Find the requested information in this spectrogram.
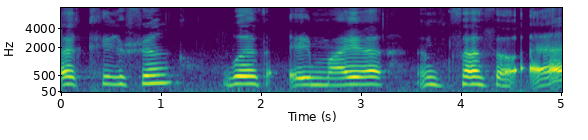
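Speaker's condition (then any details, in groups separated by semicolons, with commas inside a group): Cerebral palsy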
